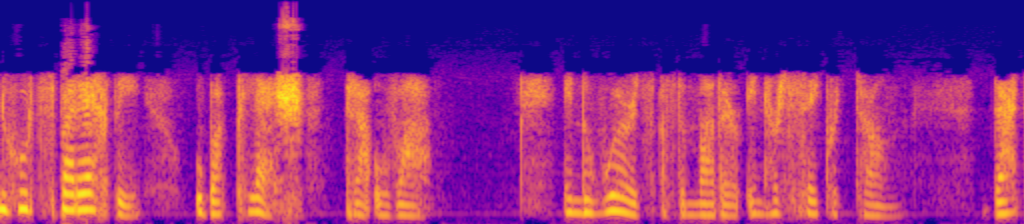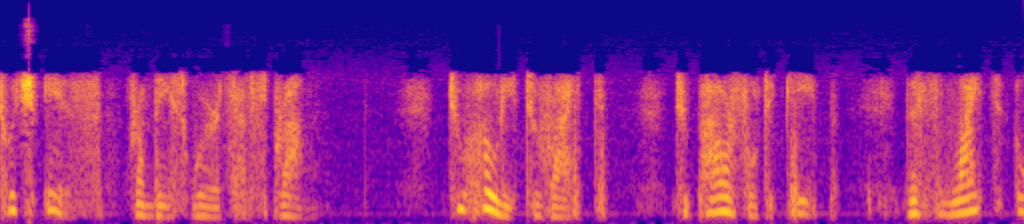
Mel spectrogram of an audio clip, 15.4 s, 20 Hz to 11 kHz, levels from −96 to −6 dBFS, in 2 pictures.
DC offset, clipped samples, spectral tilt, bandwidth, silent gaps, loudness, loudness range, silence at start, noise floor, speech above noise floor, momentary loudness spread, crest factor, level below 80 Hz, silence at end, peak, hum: under 0.1%; under 0.1%; -4.5 dB/octave; 10.5 kHz; none; -17 LUFS; 9 LU; 0 s; -59 dBFS; 40 dB; 17 LU; 20 dB; -64 dBFS; 0 s; 0 dBFS; none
